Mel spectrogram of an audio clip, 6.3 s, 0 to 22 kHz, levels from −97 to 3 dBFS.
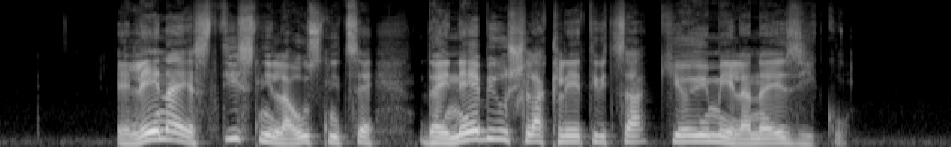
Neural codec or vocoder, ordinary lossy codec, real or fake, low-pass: none; none; real; none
